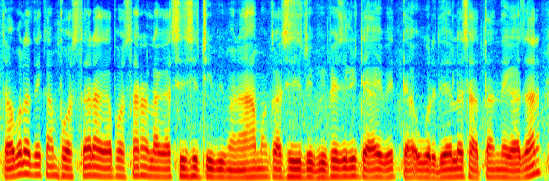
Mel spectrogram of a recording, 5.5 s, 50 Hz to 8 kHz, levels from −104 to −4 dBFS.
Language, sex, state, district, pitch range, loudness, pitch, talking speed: Chakma, male, Tripura, Unakoti, 120-135 Hz, -13 LUFS, 130 Hz, 275 wpm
